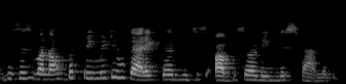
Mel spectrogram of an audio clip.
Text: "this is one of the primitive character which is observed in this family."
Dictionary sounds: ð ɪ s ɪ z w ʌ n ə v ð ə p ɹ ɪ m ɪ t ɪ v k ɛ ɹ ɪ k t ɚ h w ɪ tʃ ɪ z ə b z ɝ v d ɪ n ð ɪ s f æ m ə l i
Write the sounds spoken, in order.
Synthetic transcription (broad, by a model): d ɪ s ɪ z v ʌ n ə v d ə p ɹ ɪ m ɪ t ɪ v k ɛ ɹ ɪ k t ɚ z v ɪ tʃ ɪ z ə b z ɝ d ɪ n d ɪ s f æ m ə l i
